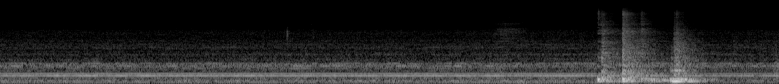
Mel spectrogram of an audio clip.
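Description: A steady hum of a few held tones, broken about six seconds in by a short burst of loud metallic clatter and knocks as a stainless steel saucepan is put down.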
